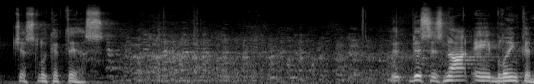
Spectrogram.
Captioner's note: audience laughing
